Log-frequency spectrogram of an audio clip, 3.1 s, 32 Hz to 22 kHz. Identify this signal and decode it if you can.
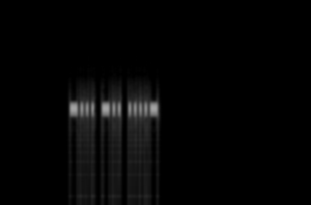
Morse code, heard as a keyed tone, about 46 wpm, 700 Hz. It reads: BD4
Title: Callsign Prefixes for Top 100 DXCC - 45wpm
